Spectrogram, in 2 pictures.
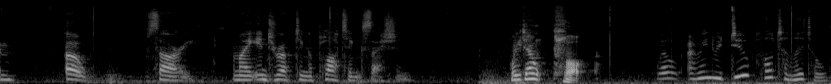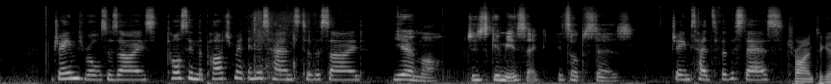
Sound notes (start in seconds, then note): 10.2 parchment rustles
